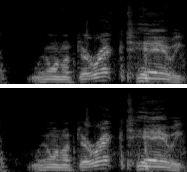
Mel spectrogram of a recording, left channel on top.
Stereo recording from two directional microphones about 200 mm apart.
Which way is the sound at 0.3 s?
25° left (ahead or behind).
